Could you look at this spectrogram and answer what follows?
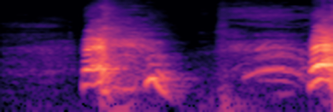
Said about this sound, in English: Bless you, man. I'm just so allergic to bullshit.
